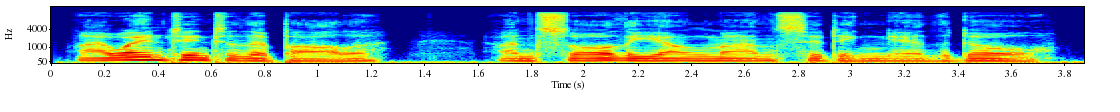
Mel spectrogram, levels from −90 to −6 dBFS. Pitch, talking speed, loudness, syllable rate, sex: 105 Hz, 215 wpm, -18 LUFS, 5.3 syllables/s, male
